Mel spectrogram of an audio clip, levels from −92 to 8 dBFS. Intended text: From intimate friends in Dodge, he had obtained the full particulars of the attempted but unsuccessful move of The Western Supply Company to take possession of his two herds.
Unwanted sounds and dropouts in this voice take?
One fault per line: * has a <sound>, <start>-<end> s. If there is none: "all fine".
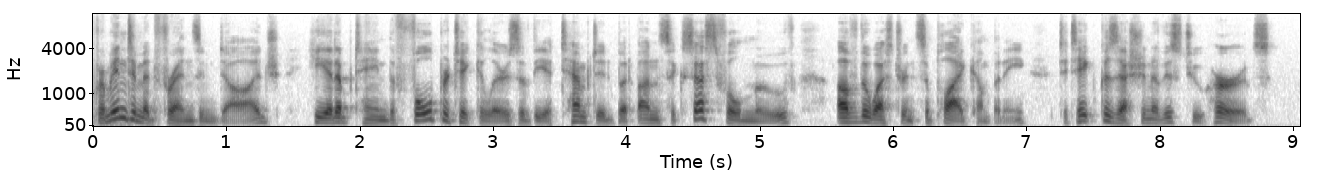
all fine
